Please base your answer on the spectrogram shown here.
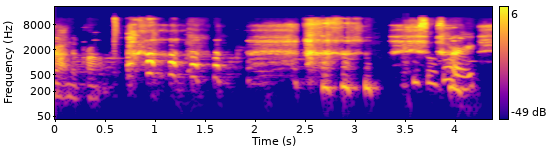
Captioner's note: presenters laughing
